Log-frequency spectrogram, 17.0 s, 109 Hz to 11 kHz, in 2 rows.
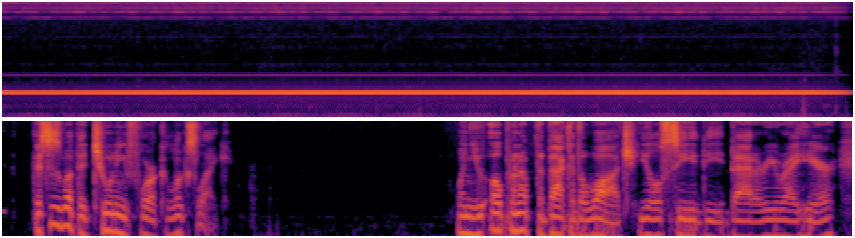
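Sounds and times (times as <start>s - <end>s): watch humming pure tone: 0.0s - 8.6s.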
